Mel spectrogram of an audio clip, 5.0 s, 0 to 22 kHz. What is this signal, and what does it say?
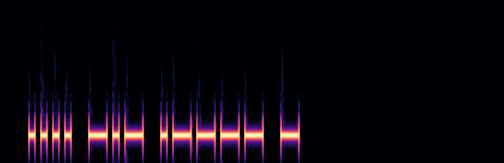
Morse code, heard as a keyed tone, about 20 wpm, 700 Hz. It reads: HK1T
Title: DXCC-100 Call Signs - 4 Characters - Repeated 3x - 20wpm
